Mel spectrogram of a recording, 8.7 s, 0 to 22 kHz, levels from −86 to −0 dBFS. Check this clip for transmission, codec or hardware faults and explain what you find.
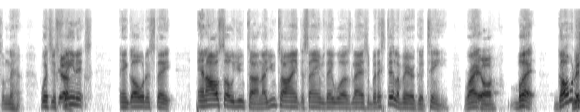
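No transmission, codec or hardware faults turn up anywhere in this speech recording.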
